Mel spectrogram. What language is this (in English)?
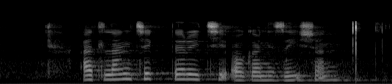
Southern Sotho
